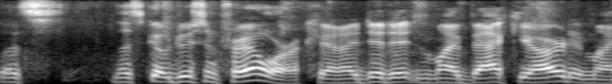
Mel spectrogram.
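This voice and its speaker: Over a quiet background, a man talks at a very fast pace in a fairly high pitch. His tone is dark and mellow, with fairly even intonation. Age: 60s. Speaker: ultra hiker and trail volunteer. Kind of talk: casual interview while walking. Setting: outdoors on a trail in rain.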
